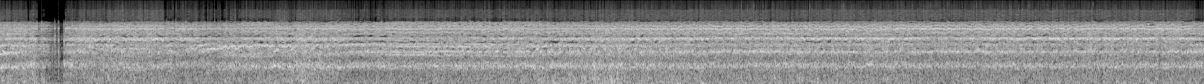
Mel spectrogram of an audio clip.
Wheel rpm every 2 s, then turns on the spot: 140, 180, 210, 220, 220, 210.
none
